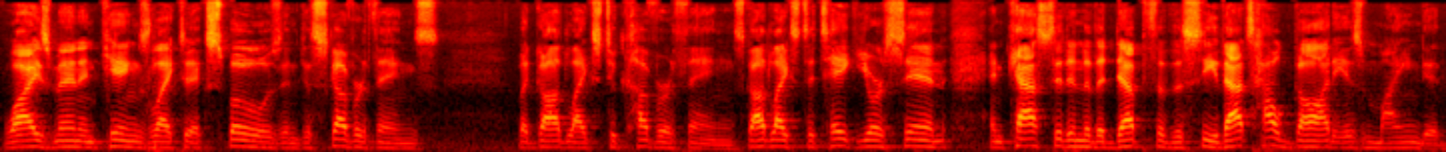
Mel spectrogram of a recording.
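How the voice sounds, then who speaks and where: A man preaching a sermon, earnest and emphatic, slowing down on key phrases and then leading a closing prayer. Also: mid-range voice. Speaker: pastor.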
